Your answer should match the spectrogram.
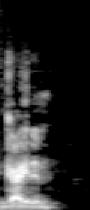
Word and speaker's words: Gaiden: So track number two, Christmas Gaiden, if I said that right. – Gaiden.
